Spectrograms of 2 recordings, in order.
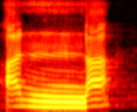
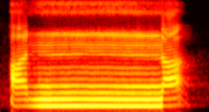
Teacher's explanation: یہ نون مشدد کا غنہ ہوگا، نون کے اوپر شد ہے، غنہ کریں گے ایک الف کی مقدار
